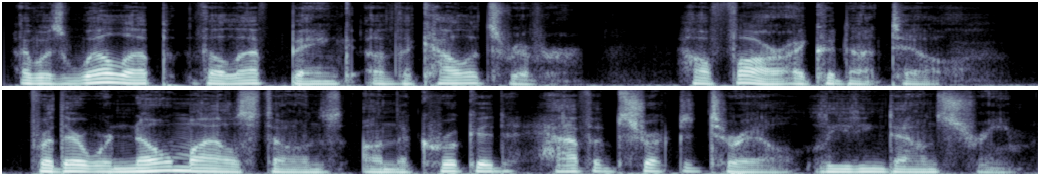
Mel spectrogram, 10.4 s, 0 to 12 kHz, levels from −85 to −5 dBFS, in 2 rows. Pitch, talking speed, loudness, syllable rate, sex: 115 Hz, 175 wpm, -19 LUFS, 4.7 syllables/s, male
